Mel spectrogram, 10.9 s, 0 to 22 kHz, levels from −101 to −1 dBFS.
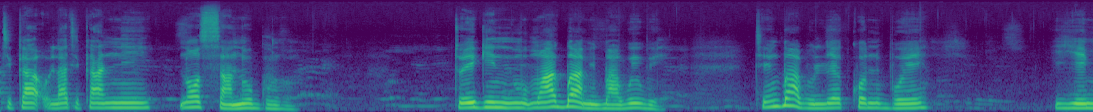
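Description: A speech recording, with nothing technically wrong to point to. No dropouts, distortion or timing problems can be heard anywhere in it.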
